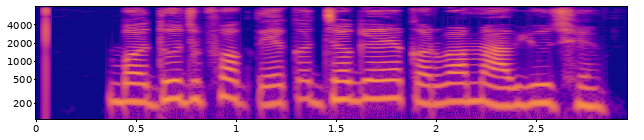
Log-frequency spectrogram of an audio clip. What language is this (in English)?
Gujarati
